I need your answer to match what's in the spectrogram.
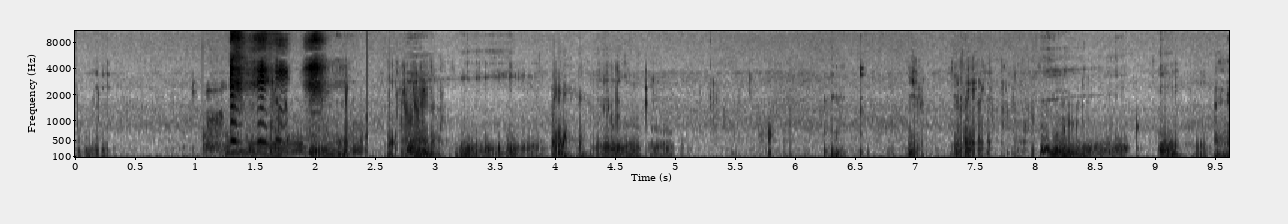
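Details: Loud, low, drawn-out gurgling and rumbling with bubbly pops; stomach growling (borborygmi) from gas and fluid moving through the gut.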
